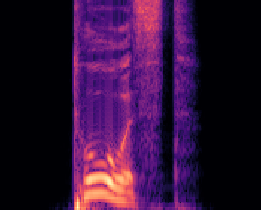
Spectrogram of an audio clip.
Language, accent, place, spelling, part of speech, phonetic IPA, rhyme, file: German, Germany, Berlin, tost, verb, [toːst], -oːst, De-tost.ogg
- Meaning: inflection of tosen: 1. second-person singular/plural present 2. third-person singular present 3. plural imperative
